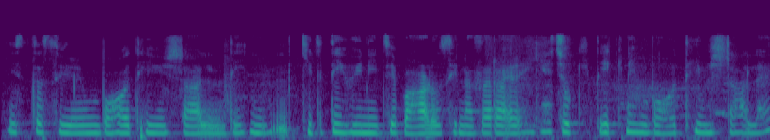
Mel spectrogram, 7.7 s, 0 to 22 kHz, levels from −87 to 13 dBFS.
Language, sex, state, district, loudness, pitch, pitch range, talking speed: Hindi, female, Bihar, Jamui, -35 LUFS, 230 Hz, 220-240 Hz, 185 wpm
